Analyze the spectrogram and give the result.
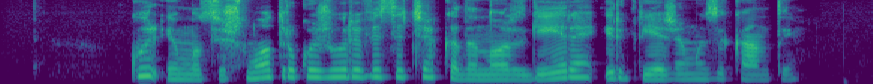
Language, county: Lithuanian, Panevėžys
